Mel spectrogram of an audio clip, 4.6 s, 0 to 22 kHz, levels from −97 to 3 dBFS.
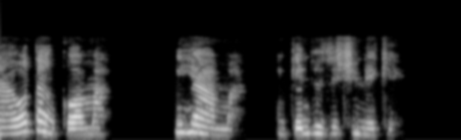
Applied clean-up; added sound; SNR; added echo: none; none; none; none.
